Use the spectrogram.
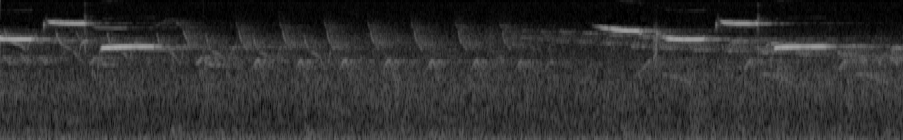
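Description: A Carolina chickadee, sounding off near the top of a small tree near a river, sings clear, high whistled notes in two short phrases like 'Phoebe, Phoebe', with faint rapid repeated notes, the distant trills of a black-crested titmouse, between them and no talking.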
